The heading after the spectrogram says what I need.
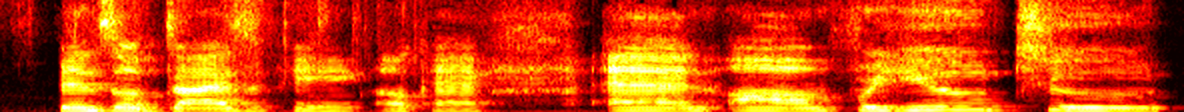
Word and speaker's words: benzodiazepine: And especially when you say that there is no help for someone that's addicted to these how is it pronounced again? Benzodiazepine. Benzodiazepine.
